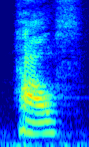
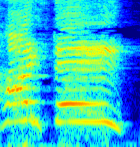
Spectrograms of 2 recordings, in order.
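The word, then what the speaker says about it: Heise: Sometimes they kept saying Huss, Heist, House. We're like, no! It's Taylor Heisty! It's Heisty!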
